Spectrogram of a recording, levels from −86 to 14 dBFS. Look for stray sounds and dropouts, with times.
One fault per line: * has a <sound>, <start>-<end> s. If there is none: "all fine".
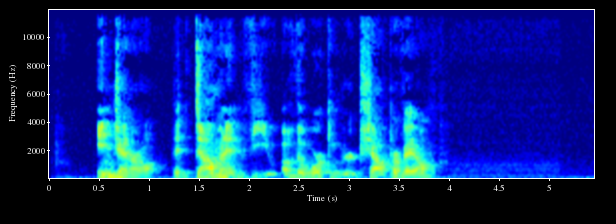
all fine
